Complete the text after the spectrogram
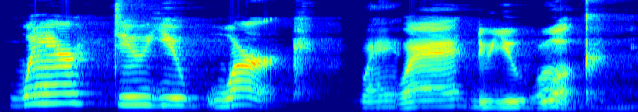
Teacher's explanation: we want to stress two words in this sentence, where and work.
